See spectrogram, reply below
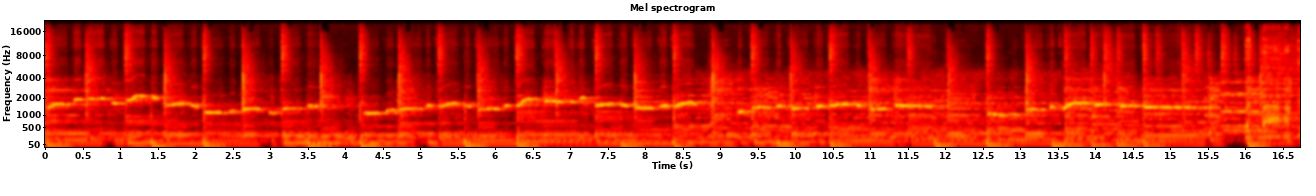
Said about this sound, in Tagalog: Instrumental na may sipol.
